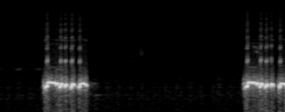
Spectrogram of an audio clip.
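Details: Zebra dove giving two bursts of rapid, staccato cooing notes, each burst lasting about half a second and spaced roughly two and a half seconds apart, with silence between and no other sounds.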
